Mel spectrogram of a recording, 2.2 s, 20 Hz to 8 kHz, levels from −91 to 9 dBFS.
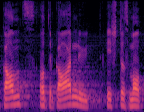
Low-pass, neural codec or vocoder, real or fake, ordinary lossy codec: none; none; real; none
